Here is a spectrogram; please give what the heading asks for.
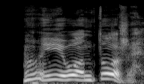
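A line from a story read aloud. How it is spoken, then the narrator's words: Exclamation. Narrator (Russian): воскликнул Бен Зуф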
